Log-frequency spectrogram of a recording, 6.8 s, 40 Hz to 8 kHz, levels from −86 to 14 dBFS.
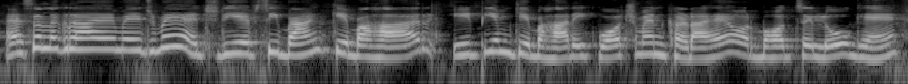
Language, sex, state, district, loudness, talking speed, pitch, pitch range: Hindi, female, Jharkhand, Jamtara, -21 LUFS, 200 wpm, 255 Hz, 225-310 Hz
